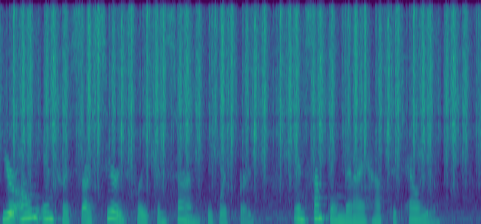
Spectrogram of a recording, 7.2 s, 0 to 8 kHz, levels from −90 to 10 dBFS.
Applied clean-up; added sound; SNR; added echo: none; Rattle (instrument); 0 dB; none.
